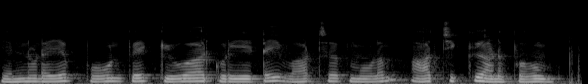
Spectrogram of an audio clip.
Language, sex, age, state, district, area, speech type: Tamil, male, 18-30, Tamil Nadu, Erode, rural, read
